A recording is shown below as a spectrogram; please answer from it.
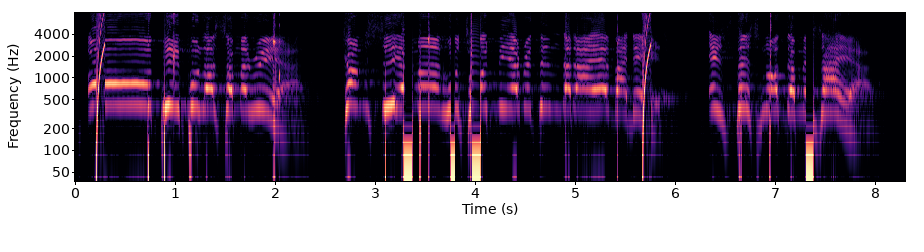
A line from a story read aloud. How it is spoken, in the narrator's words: Started shouting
